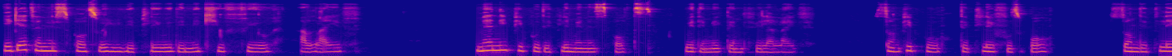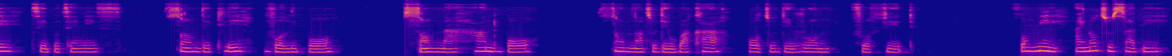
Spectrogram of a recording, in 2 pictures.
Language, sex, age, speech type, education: Nigerian Pidgin, female, 15-29, spontaneous, tertiary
